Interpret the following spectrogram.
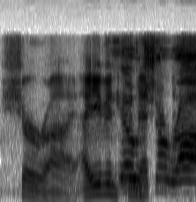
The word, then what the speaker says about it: Shirai: Io Shirai. I even phonetically spelled it out in my notes so that I would say it correctly.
